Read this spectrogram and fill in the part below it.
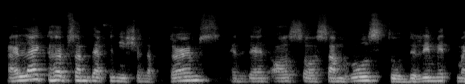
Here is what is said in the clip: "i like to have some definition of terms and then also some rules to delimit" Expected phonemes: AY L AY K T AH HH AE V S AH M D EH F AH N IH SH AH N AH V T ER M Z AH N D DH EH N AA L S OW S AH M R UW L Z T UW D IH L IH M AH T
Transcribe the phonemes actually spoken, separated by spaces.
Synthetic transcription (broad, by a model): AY L AY K T AH HH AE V S AH M D EH F AH N IH SH AH N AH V T ER M S AH N D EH N AA L S OW S AH M R UW L S T UW D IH L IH M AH T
